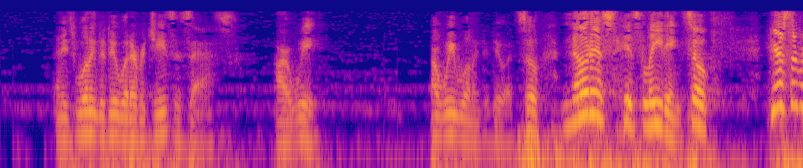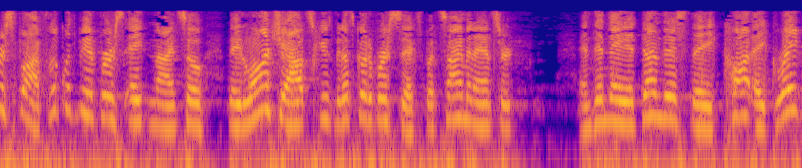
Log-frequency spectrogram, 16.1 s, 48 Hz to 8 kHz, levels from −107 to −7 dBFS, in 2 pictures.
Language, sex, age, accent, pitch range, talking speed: English, male, 50-69, American, 145-240 Hz, 210 wpm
